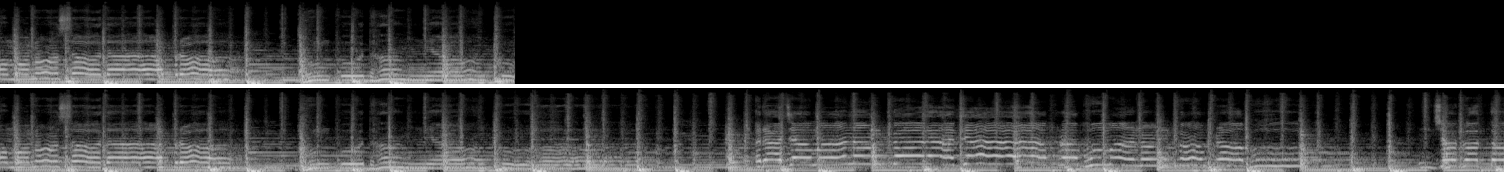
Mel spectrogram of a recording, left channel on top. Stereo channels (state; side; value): drops out; left; at 5.2 s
